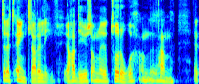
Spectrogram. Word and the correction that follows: Thoreau: förlåt, eh, Thoreau. – Mm. Jag försöker vänja mig att han var amerikan och inte ja. fransman, så jag, det är uttalet där.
